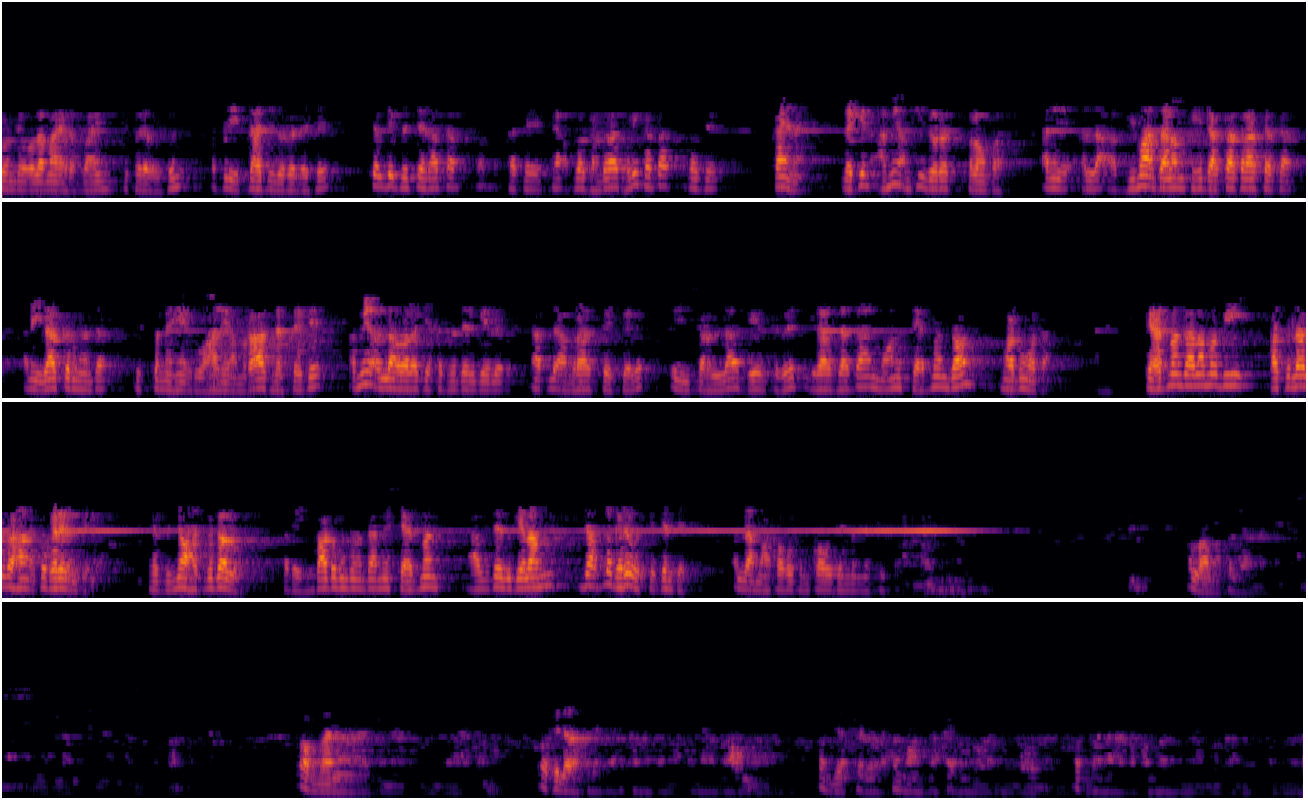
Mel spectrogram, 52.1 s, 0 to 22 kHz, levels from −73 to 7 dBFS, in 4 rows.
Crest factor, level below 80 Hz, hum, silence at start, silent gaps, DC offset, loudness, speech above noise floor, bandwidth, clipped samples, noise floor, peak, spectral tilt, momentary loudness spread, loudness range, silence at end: 26 dB; -76 dBFS; none; 0 s; none; under 0.1%; -27 LUFS; 46 dB; 4.2 kHz; under 0.1%; -73 dBFS; -4 dBFS; -4 dB/octave; 20 LU; 15 LU; 0.7 s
